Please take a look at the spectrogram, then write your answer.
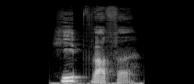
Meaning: striking weapon
- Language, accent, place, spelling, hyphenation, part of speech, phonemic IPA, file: German, Germany, Berlin, Hiebwaffe, Hieb‧waf‧fe, noun, /ˈhiːpˌvafə/, De-Hiebwaffe.ogg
